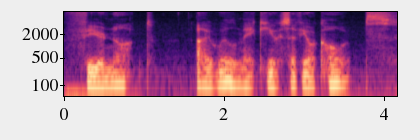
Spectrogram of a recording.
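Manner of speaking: low, breathy whisper. Showing what a character sounds like, low breathy whisper.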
